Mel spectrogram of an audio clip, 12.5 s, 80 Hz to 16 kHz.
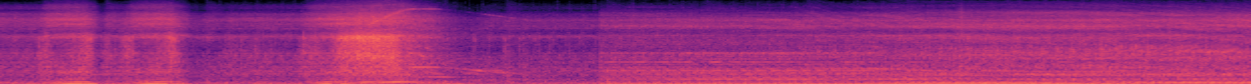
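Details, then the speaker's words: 2010 Duramax diesel truck that sat 5 years: starter cranks, engine fires and settles into steady, slightly raised clatter with no misses; runs good, entering a warm-up cycle high idle. "So how about that? It looks ugly, but she sure runs good. It's going into a little warm-up cycle, it sounds like."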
